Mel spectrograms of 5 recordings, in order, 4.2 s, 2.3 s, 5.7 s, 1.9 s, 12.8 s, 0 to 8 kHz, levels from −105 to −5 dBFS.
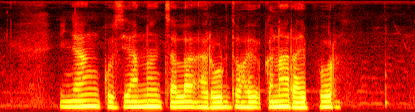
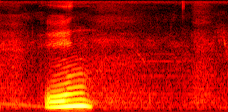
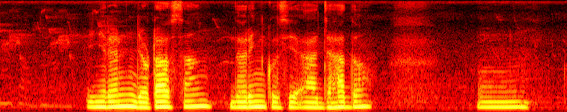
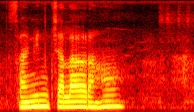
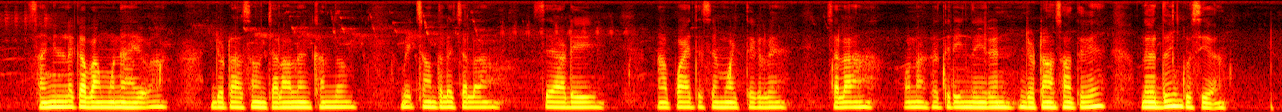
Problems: constant background noise, background conversations at intervals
